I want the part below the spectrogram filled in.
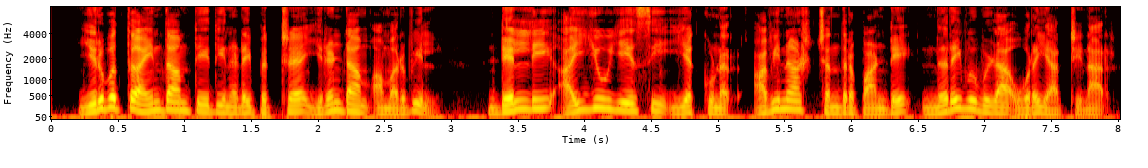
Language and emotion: Tamil, neutral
